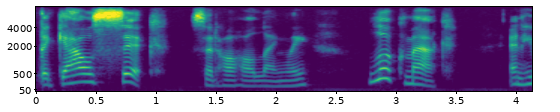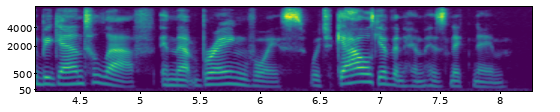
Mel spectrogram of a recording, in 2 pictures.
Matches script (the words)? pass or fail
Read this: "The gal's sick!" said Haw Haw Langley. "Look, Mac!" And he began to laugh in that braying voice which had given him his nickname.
fail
